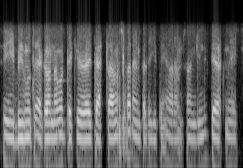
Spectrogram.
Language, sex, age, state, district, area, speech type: Kashmiri, male, 30-45, Jammu and Kashmir, Ganderbal, rural, conversation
